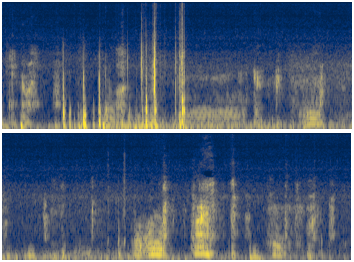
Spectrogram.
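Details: Black pug in a chin-grabbing game whines with rising, wavering whimpers and short grunts, amid sharp clicks and a person talking.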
